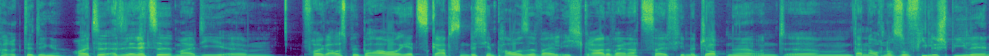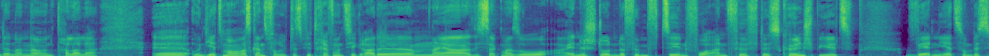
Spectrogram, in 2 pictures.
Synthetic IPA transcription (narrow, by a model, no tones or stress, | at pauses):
fɛɐʁʏk̚tədɪŋəhɔʏtʰəʔalzodeːɐlɛt͡stəmaːldiːʔɛːm | fɔlɡəaʊsb̥ɪlbaojɛt͡stɡ̥aːpsn̩bɪsçənpʰaʊzəvaɪlʔɪçɡ̥ʁaːɾəvaɪnaχt͡st͡saɪtfiːlmɪt̚ʒ̥ɔpnəʔʊ̰ntʔɛ̰ːmd̥anaʊxnɔχz̥oːfiːləʃpiːləhɪntɐɪnandɐʊ̰ntʰalalaː | ʔɛːʔʊntjɛt͡stmalmaːvasɡ̥ant͡sfɛɐʁʏk̚təsv̥iːɐtʁ̥ɛfn̩ʊnshiːɐɡʁaːɾəɛːmnajaɪçz̥aːɡəmaːlzoːʔa̰ɪnəʃtʊndəfʏnft͡seːnfoːɐʔa̰nfɪfd̥ɛskʰœlənʃpiːls | veːɐdn̩jɛt͡stz̥oːnbɪsç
